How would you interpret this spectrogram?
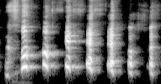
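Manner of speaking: squeaky high-pitched giggle. Real, not acted. Laughing at the G-string in the box, high giggle.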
